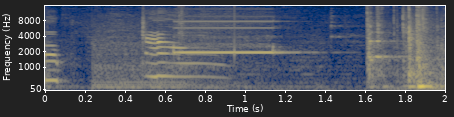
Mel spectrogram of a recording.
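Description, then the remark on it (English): A microwave oven running with a steady electronic tone and a beep, ending in a short louder burst of clattering noise. “Blend it. Microwave it.”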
